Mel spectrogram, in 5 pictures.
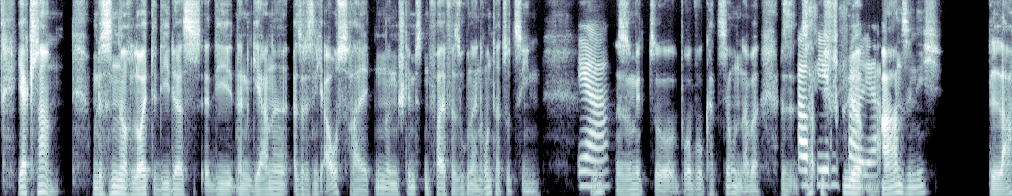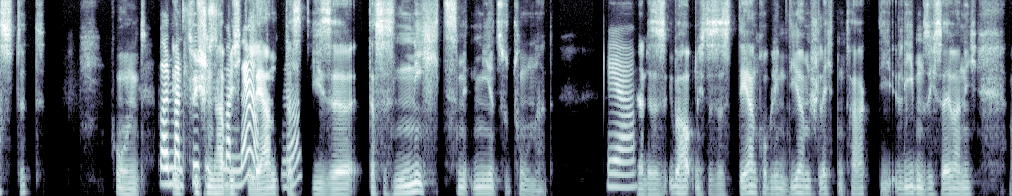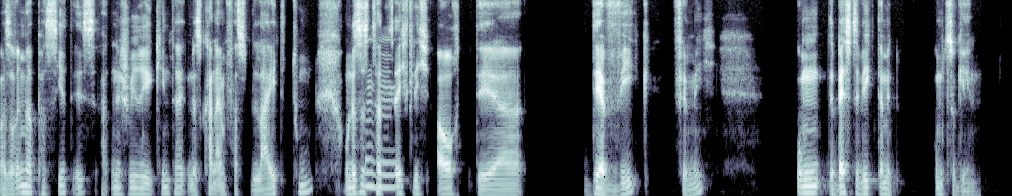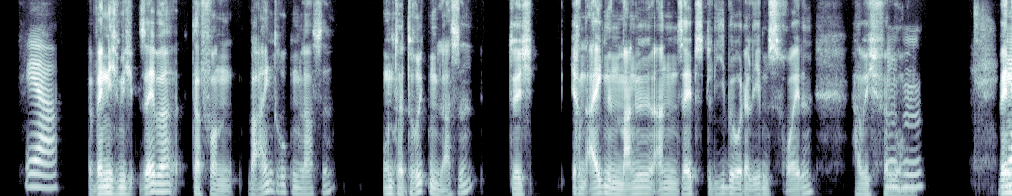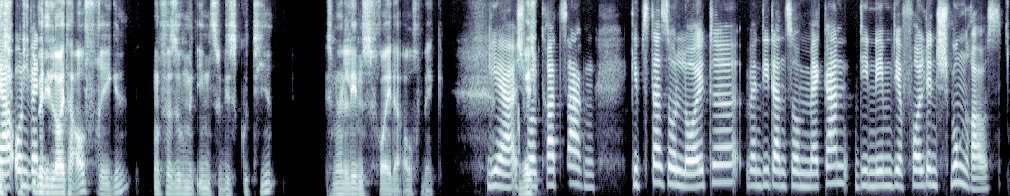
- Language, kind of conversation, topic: German, podcast, Wie drückst du dich kreativ aus?
- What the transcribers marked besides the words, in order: stressed: "wahnsinnig"; stressed: "nichts"; other background noise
